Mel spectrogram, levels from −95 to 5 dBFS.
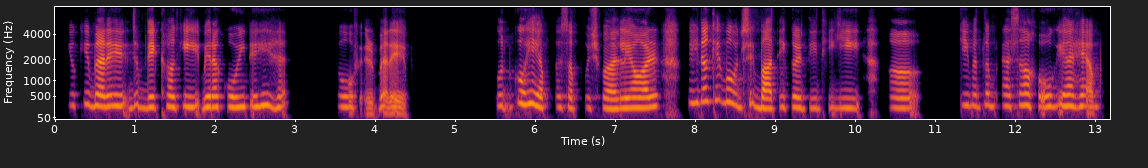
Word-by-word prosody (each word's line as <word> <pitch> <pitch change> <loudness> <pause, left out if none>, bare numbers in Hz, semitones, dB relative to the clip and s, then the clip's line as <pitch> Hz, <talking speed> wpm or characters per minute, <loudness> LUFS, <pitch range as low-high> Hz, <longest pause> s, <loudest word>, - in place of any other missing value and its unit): क्योंकि 280 +2 -8
मैंने 270 0 +5
जब 270 +2 -5
देखा 245 +2 +2
कि 255 0 +1
मेरा 250 +1 +4
कोई 245 0 +2
नहीं 270 +3 +2
है 240 +4 -2 0.7
तो 250 -1 -2
फ़िर - - -8
मैंने - - +2 1.3
उनको 275 +4 -1
ही 310 -1 +4
अपना 250 0 -3
सब 230 -3 -5
कुछ 240 0 -8
मान 215 -1 +4
लिया 230 +1 +4
और 235 +2 +6
कहीं 335 +5 -7
न 365 - +7
कहीं 405 0 -4
मैं 355 - +3
उनसे 300 -1 -2
बातें 220 +3 +3
करती 230 -2 -2
थी 235 +2 -13
कि 230 -1 -3 0.4
अ, - - -8 0.8
कि 285 -1 -5
मतलब 270 0 -6
ऐसा 270 +2 -2 0.2
हो 250 +1 +1
गया 270 +1 +1
है 265 - +2
अब - - -2
255 Hz, 170 wpm, -24 LUFS, 235-275 Hz, 1.3 s, न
